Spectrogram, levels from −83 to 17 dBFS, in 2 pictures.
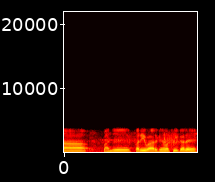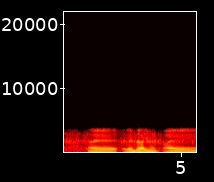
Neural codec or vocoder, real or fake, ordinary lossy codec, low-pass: none; real; Opus, 24 kbps; 3.6 kHz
